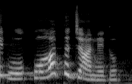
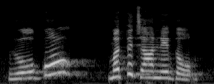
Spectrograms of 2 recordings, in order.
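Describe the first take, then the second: First: रोको मत as one unit, then a break before जाने दो; group it रोको मत, then जाने दो; pause after मत. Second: Slow, with a clear break after रोको, then मत जाने दो together; drawn-out रोको set apart from मत जाने दो; pause after रोको. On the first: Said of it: "अब इसके बोलते हैं कि". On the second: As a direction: stop on रोको, then run मत जाने दो as one phrase. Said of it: "तो यहाँ अल्प विराम". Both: Shown as a demonstration.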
